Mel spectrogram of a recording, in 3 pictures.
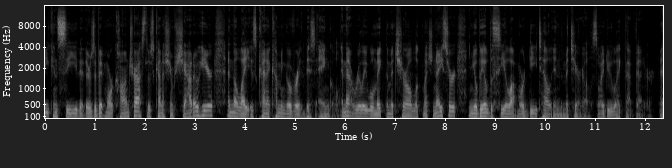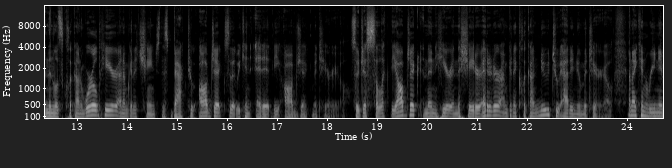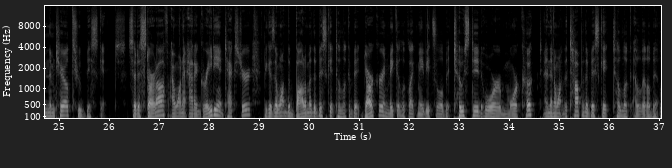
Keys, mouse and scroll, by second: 1.2 scroll up 1, 1.2-2.3 middle drag, 2.3 scroll down 1, 2.5 middle click, 3.2-4.2 scroll down 4, 4.2-4.8 scroll down 1, 4.8 middle click, 5.5 KP_0, 5.9-7.2 shift+middle drag, 7.2-7.5 scroll up 3, 9.9 shift+middle click, 10.1 scroll down 2, 11.2-17.4 middle drag, 17.4-18.0 scroll down 2, 18.5-22.1 right drag, 22.1-26.3 drag, 26.3 a, 27.8 middle click, 28.4-28.8 scroll up 3, 28.8-36.1 middle drag, 36.1 KP_0.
